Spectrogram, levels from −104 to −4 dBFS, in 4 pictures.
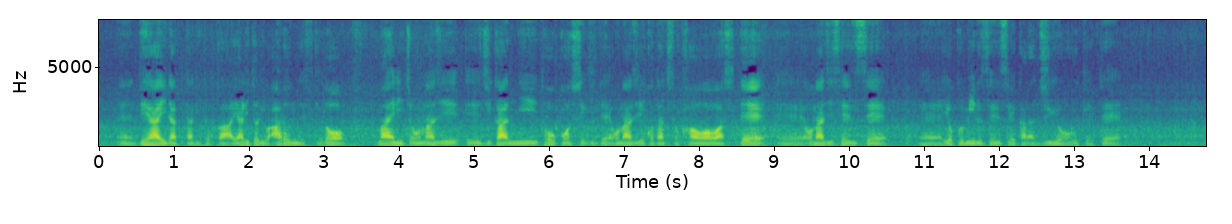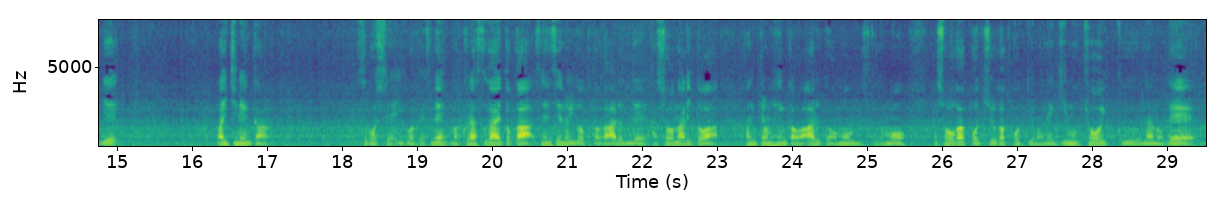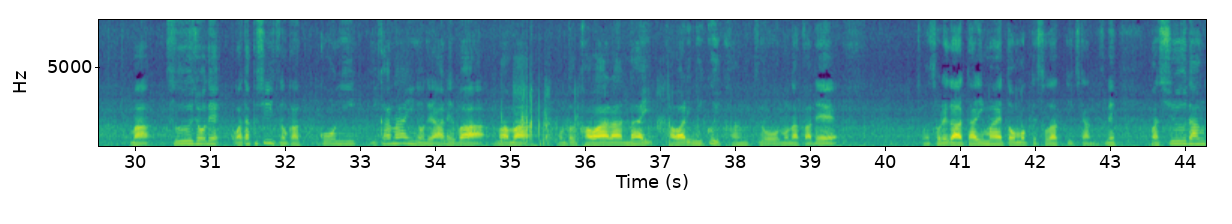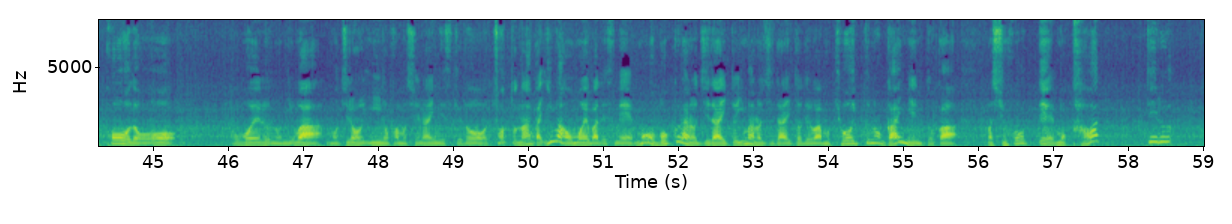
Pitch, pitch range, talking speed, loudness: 110 Hz, 95-140 Hz, 300 characters per minute, -22 LUFS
